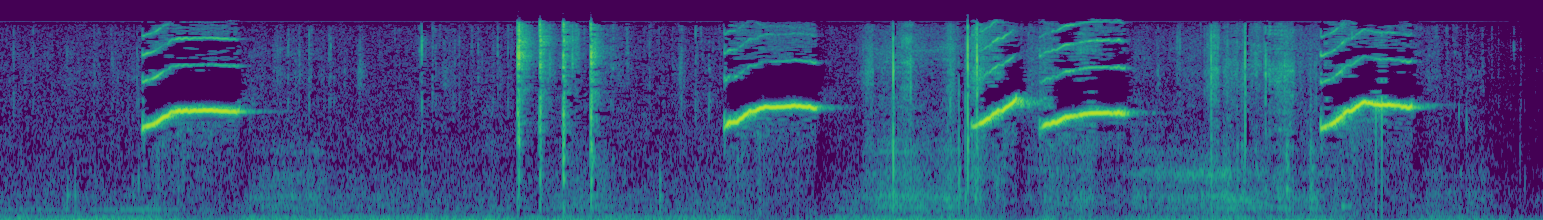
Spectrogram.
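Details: Indoor male cockatiel doing a siren impersonation: five loud, clear whistles, each sweeping upward then holding steady, spaced a few seconds apart. Light clicks and taps sound between them.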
